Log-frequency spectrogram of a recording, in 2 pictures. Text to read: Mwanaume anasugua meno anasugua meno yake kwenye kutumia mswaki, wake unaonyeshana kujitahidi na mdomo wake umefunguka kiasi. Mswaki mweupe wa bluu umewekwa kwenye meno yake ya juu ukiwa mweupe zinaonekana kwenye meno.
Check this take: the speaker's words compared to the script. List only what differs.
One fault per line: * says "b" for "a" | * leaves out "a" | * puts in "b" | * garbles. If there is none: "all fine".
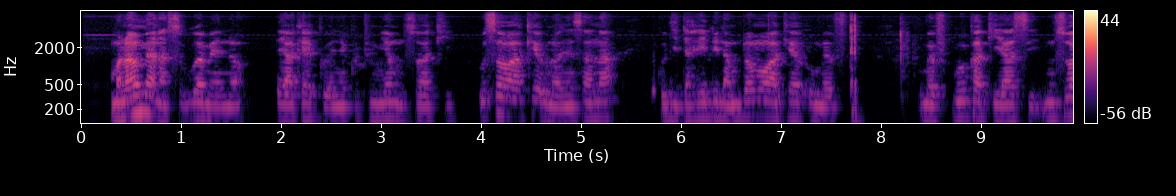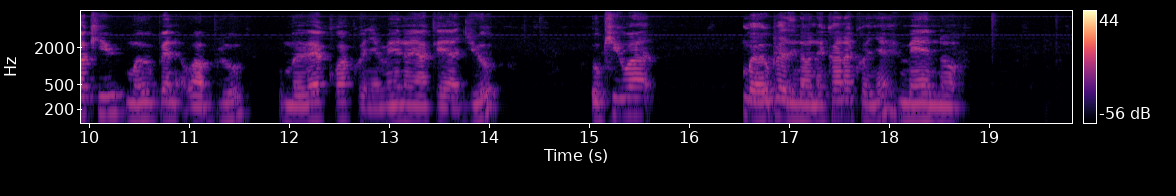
* leaves out "anasugua meno"
* puts in "uso"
